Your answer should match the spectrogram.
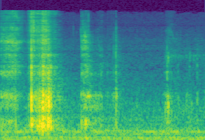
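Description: Close-up biting into a pineapple spear: one short bite about half a second in, the loudest sound, followed by a few soft chewing clicks.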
